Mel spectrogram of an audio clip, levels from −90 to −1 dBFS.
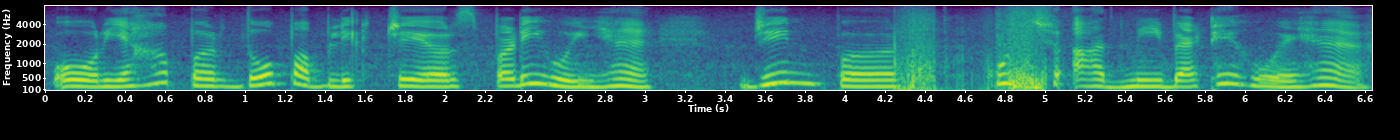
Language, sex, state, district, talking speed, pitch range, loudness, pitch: Hindi, male, Himachal Pradesh, Shimla, 145 wpm, 215-260 Hz, -14 LUFS, 225 Hz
